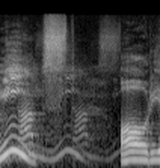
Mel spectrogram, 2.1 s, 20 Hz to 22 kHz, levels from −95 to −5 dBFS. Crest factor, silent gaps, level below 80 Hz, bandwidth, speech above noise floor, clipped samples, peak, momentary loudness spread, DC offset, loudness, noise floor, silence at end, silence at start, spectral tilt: 14 dB; none; -78 dBFS; 16 kHz; 22 dB; under 0.1%; -16 dBFS; 21 LU; under 0.1%; -30 LUFS; -52 dBFS; 0 s; 0 s; -3 dB/octave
